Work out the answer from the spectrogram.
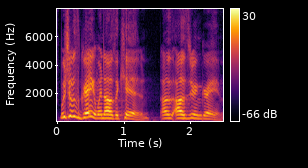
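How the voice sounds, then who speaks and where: A woman's voice: fairly high pitch, animated, quick pace, a bit bright. A woman in her twenties, a native Japanese speaker, chatting casually to livestream viewers in a giggly, rambling, self-deprecating way. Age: 20s.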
